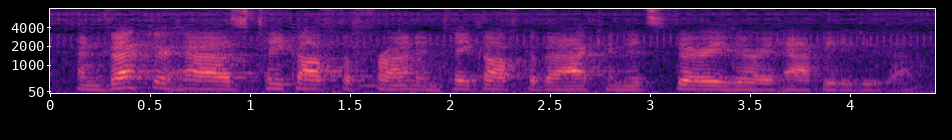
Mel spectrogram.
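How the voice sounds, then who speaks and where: Noticeable background noise and audible room echo are present. The man talks at a fairly quick pace. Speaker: university lecturer. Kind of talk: lecture. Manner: fast.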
